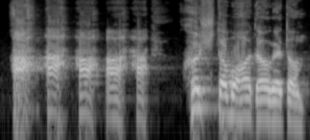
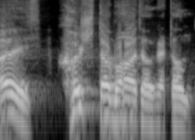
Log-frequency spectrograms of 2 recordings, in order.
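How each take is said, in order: First: Mock villain cackle into the taunt; Gabbar laugh imitation. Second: Slow, drawn-out Gabbar menace; Gabbar Singh imitation. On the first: Gabbar laughs at the comedian, hammed-up villain cackle. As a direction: ham up Gabbar's laugh and sneer. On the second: Gabbar mocks the comedian, slow hammed-up menace. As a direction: ham up the Sholay villain. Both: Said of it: "Gabbar Singh बैठे हुए थे".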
